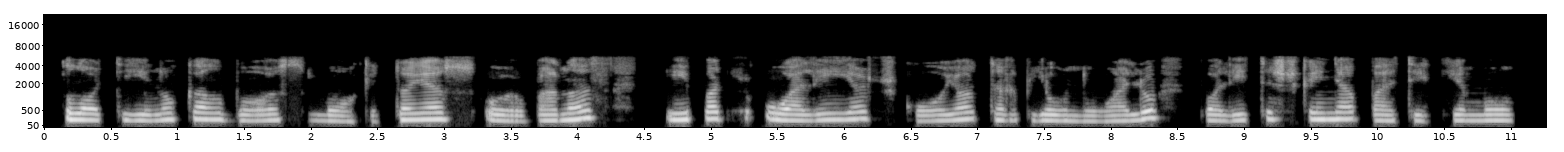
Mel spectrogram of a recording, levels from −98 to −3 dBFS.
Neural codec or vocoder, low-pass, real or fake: none; 5.4 kHz; real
